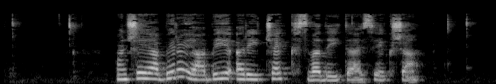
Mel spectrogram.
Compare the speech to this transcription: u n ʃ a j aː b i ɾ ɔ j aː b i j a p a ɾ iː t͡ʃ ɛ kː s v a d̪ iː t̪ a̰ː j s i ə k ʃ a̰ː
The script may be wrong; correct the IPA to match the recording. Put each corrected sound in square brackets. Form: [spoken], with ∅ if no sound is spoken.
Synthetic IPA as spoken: u n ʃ a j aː b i ɾ ɔ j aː b i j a [ʔ] a ɾ iː t͡ʃ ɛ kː s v a d̪ iː t̪ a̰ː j s i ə k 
